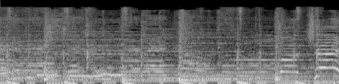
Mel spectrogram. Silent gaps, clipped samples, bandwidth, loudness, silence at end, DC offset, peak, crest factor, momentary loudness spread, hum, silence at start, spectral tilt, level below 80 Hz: none; under 0.1%; 16 kHz; -14 LUFS; 0 s; under 0.1%; 0 dBFS; 14 dB; 3 LU; none; 0 s; -4.5 dB/octave; -22 dBFS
